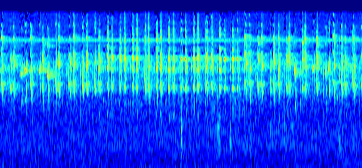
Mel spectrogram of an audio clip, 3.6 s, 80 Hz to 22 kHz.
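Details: Black-backed Woodpecker at its nest site, Spaulding Bay Road, Grand Teton National Park, 19 June 2012: a steady stream of high, thin, chattering chirps, about four a second, overlapping into a busy buzz with no pauses.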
